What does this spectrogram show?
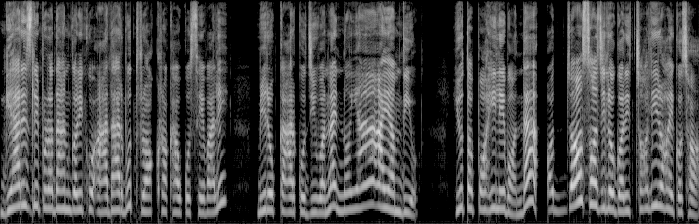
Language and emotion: Nepali, happy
